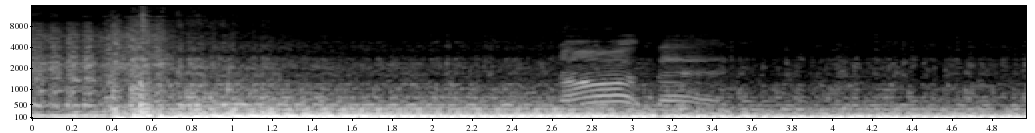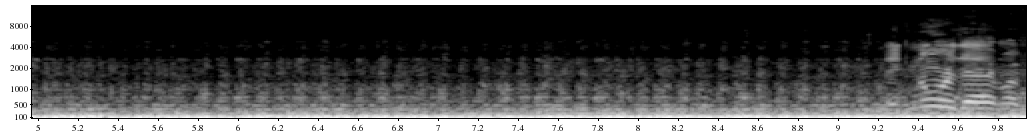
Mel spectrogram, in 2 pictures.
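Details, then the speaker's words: Warm SBF turbo 383 V8 after installing new rocker arms: deep steady idle rumble with no ticking, even and smooth; the earlier ticking is fixed and the engine runs healthy. "oh she is sounding good"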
